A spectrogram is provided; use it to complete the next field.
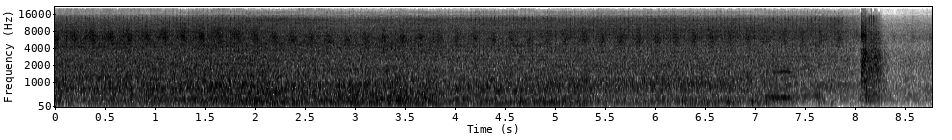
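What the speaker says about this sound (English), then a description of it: "you can hear the engine on startup. With the fuel injection, there's no delay, no nothing." Fuel-injected engine of a 1989 Jeep Grand Wagoneer running at a steady idle, loud and close, with a brief clunk near the end.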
